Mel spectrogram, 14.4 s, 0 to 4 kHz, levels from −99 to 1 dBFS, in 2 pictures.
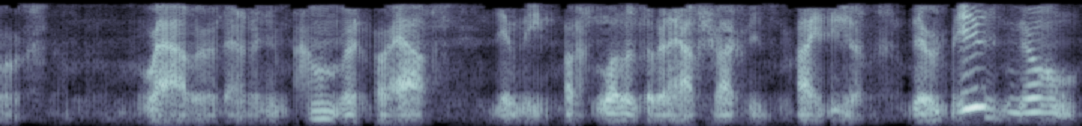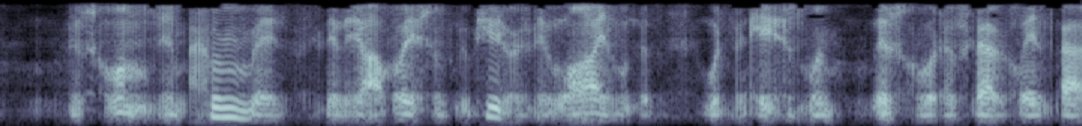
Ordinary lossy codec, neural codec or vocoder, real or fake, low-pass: MP3, 24 kbps; autoencoder, 44.1 kHz, a latent of 192 numbers a frame, MeloTTS; fake; 3.6 kHz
